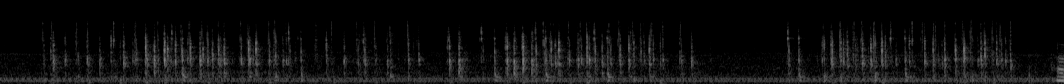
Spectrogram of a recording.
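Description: Rapid bursts of typing on a computer keyboard while entering a footnote in a Hangul word processor, with busy runs of close, crisp keystrokes and short pauses between them, and no talk.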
